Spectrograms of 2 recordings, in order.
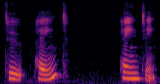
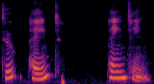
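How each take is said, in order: The two takes are said the same way.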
